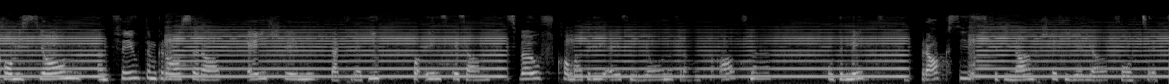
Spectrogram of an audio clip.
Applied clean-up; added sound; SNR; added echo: neural mask model RNNoise.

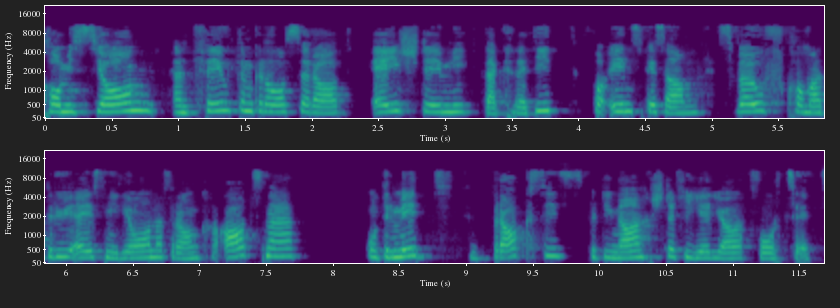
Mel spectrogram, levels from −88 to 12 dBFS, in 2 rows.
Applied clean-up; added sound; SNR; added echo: neural mask model Resemble Enhance denoiser.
